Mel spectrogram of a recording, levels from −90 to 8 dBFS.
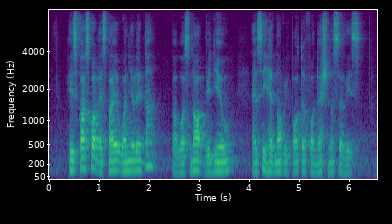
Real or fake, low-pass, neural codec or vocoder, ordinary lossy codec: fake; none; codec, 16 kHz, 0.8 kbps, ZipCodec; none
